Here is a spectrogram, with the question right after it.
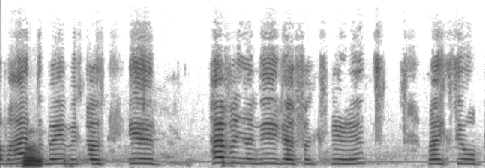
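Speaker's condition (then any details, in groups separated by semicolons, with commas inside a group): Cerebral palsy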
